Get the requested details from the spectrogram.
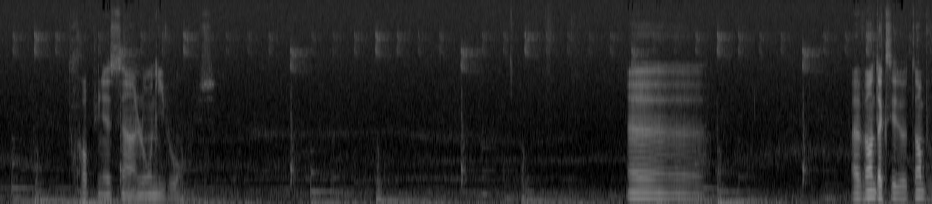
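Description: A young man talks into a close microphone, in short bursts.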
